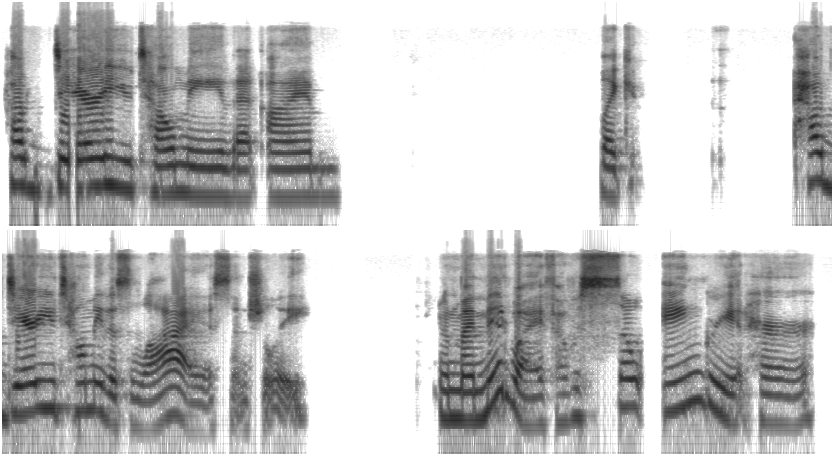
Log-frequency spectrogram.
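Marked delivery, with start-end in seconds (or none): 0.0-8.6 mock-furious, spelling out each word; retold rage. Imitating her silent fury at the midwife, slow and indignant. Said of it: "just filled with rage".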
